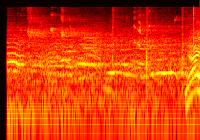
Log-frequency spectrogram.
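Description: Basketball play on a hardwood gym court: the ball bouncing, with voices, and a short call of "Nice" near the end.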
